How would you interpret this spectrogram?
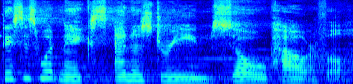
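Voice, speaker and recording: A woman voice actor playing a poised, mysterious memory keeper in a video game, calm and courteous. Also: medium pitch, takes it slowly, a little hiss or hum. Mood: calm, measured. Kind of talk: scripted video game voice acting. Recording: reverberant game audio over music.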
